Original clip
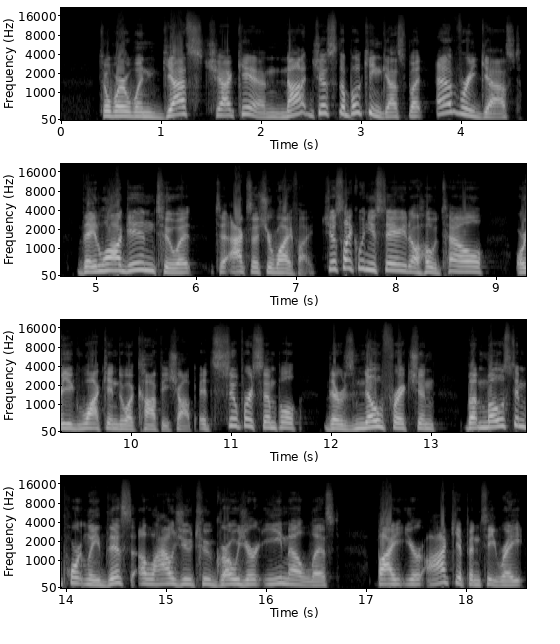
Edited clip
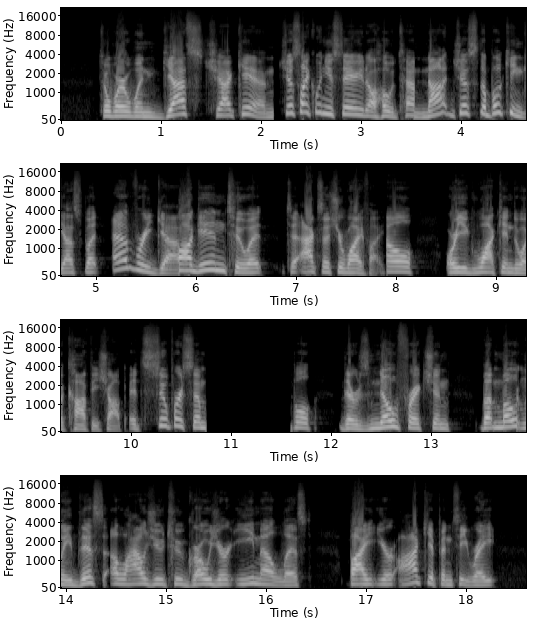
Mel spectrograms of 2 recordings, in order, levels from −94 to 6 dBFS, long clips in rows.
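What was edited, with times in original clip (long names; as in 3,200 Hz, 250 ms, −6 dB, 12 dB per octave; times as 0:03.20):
0:04.42–0:05.12: remove
0:07.20–0:08.61: move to 0:02.12
0:11.45: splice in silence 0.85 s
0:13.71–0:14.14: remove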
